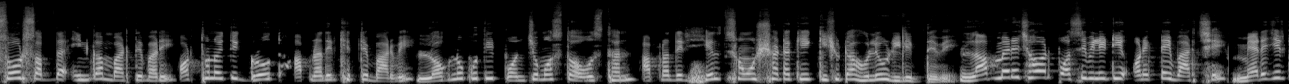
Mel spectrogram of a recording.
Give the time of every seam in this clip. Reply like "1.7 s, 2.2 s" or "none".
4.1 s, 9.5 s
